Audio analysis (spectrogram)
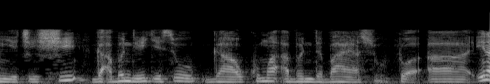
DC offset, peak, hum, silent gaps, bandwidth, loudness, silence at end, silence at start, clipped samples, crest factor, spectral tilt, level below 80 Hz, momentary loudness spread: under 0.1%; -10 dBFS; none; none; 5.4 kHz; -29 LUFS; 0 s; 0 s; under 0.1%; 18 dB; -10 dB/octave; -58 dBFS; 9 LU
